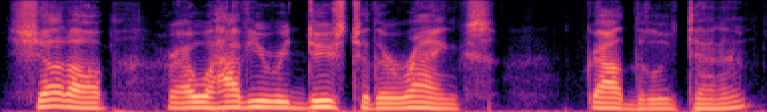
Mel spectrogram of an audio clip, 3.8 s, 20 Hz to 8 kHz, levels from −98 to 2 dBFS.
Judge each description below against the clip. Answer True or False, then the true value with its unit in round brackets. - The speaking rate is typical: False (220 wpm)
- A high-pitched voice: False (140 Hz)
